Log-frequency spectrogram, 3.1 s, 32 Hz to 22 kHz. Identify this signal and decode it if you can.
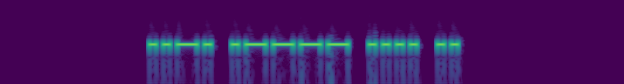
Morse code, heard as a keyed tone, about 34 wpm, 700 Hz. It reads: F1HI
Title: DXCC-100 Call Signs - 4 Characters - Repeated 3x - 35wpm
